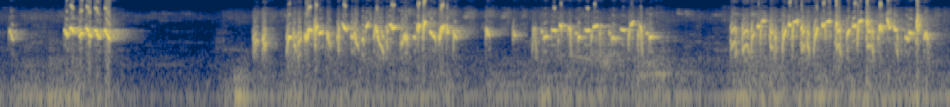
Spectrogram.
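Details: Sooty-headed bulbul used as a lure bird, singing in full voice: bubbly, chattering phrases of quick warbled notes in three or four bursts separated by short pauses, over a faint low hum.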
